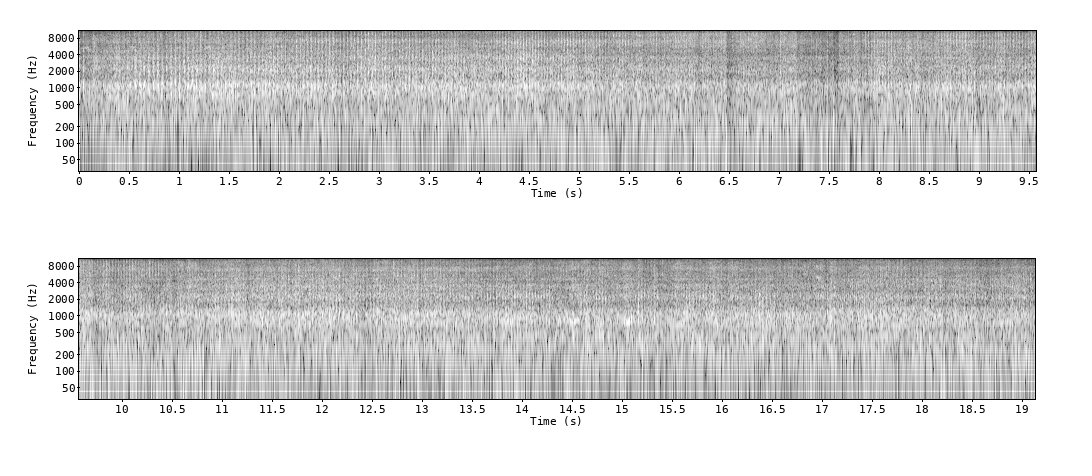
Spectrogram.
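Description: A go-kart engine buzzes loudly up close as the kart races.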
